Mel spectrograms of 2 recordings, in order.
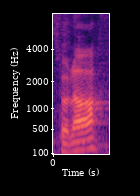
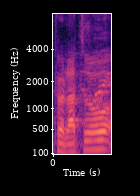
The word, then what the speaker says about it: Pelat: In French, it's Pelat. When I arrived in Japan for an internship, my manager asked me how to pronounce it. There's this silent T that French puts everywhere. He suggested Pelato.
